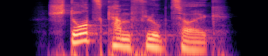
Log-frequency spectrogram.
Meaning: 1. a dive bomber 2. a Ju-87 Stuka
- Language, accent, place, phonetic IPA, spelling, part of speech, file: German, Germany, Berlin, [ˈʃtʊʁt͡skamp͡fˌfluːkt͡sɔɪ̯k], Sturzkampfflugzeug, noun, De-Sturzkampfflugzeug.ogg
